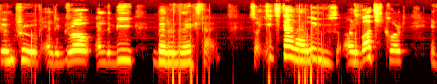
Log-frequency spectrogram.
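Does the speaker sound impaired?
Yes: cerebral palsy; uses power wheelchair.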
